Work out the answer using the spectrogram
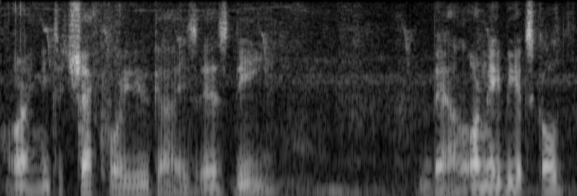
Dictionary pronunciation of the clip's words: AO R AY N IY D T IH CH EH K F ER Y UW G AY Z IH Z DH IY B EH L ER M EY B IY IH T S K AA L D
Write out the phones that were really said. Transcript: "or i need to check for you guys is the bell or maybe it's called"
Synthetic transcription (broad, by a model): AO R AY N IY D T IH CH EH K F ER Y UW G AY Z IH Z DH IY B EH L ER M EY B IY IH T S K AA L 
